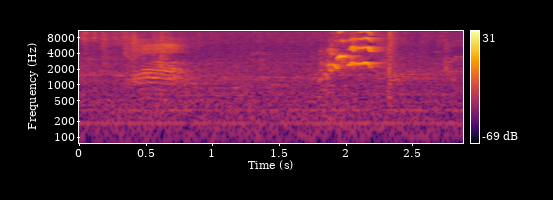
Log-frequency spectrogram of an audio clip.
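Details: A rainbow lorikeet (Trichoglossus moluccanus) on the Sunshine Coast, Queensland, in March 2022, gives two harsh, screechy squawks, a faint one and then a louder grating burst, over a low steady hum.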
